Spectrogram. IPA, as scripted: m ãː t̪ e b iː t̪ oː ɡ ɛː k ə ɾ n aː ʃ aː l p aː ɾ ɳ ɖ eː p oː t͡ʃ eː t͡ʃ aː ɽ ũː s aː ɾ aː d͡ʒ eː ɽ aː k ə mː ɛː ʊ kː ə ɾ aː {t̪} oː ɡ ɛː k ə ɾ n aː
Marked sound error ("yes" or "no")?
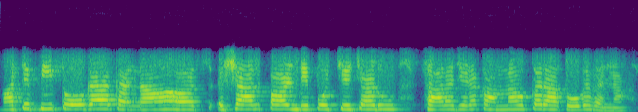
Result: no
